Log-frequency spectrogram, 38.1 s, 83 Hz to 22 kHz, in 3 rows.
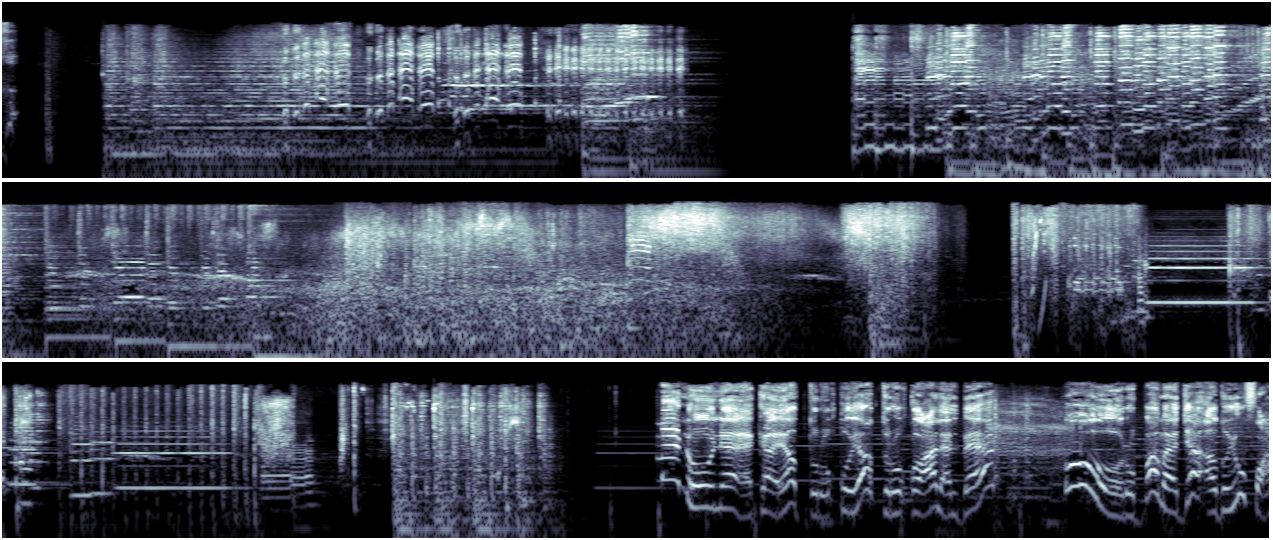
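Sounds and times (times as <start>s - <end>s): cartoon woodpecker staccato laugh: 2.8s - 7.0s
loud rushing noise: 14.3s - 21.1s
sudden noisy burst: 14.6s - 22.0s.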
